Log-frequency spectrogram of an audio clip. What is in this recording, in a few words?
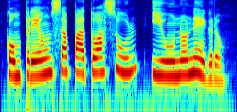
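compre Un Zapato Azul Y Uno Negro, Spanish, female, slow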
